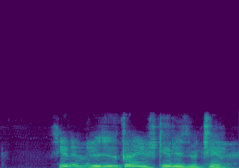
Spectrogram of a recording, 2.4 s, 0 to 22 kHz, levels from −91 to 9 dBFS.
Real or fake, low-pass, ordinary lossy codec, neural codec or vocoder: fake; 7.2 kHz; none; codec, 44.1 kHz, 1.7 kbps, Pupu-Codec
